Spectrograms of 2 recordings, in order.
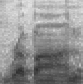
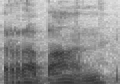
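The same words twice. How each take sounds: First: The R is said plainly, without a roll. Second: The R is rolled with a trill.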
